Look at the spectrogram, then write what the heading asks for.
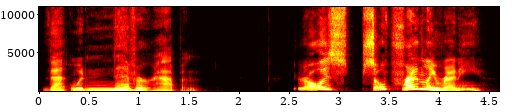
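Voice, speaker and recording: A woman voicing a bubbly, friendly, excitable young creature with an exuberant, chatty manner, in an ASMR audio roleplay. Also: low voice, measured pace, gravelly, dry recording, studio quality, exaggerated voice.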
